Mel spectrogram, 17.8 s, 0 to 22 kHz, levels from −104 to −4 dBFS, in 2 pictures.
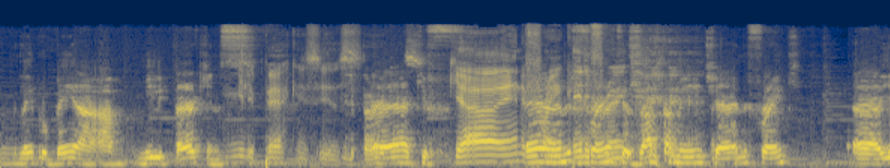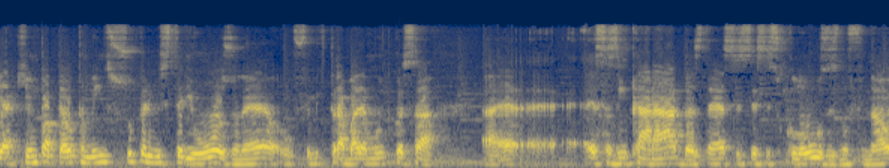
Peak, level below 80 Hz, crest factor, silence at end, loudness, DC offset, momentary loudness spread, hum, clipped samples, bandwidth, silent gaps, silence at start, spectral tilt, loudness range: -2 dBFS; -48 dBFS; 16 dB; 0 s; -18 LUFS; under 0.1%; 11 LU; none; under 0.1%; 12 kHz; none; 0 s; -6 dB/octave; 4 LU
